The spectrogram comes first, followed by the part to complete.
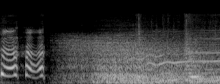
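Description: A brief wailing cry in the first half second, then dramatic background music swells up, with a held, wavering note.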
